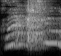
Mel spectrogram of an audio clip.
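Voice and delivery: sudden high sneeze; a quick involuntary sneeze; real sneeze. Real, not acted. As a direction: sneeze mid-thought. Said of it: "had a sneeze".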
